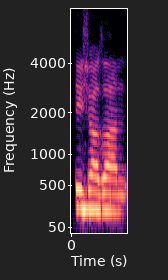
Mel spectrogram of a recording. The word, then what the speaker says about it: Dujardin: Because I know Dujardin, yeah, she has actually become Britain's most decorated female Olympian.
